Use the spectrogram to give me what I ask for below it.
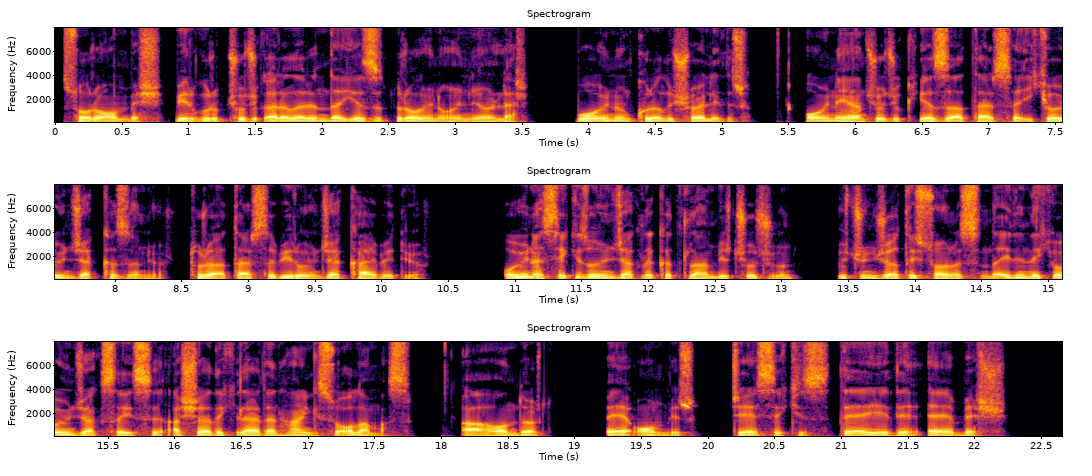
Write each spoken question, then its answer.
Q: atış sonrasında elindeki oyuncak sayısı aşağıdakilerden hangisi olamaz?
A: Yanıt D 7.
